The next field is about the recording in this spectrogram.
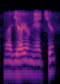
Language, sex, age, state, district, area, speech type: Kashmiri, male, 18-30, Jammu and Kashmir, Shopian, rural, conversation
